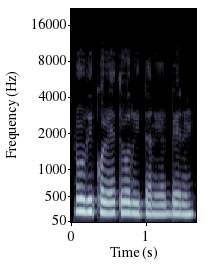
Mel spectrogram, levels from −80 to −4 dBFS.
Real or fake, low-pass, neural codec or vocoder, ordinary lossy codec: fake; none; codec, 24 kHz, 1 kbps, SNAC; none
